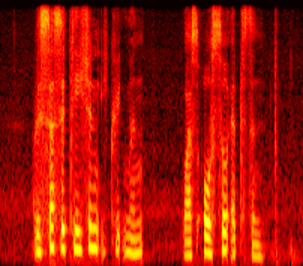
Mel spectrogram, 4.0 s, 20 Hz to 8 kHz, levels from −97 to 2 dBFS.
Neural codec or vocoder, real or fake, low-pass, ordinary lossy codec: codec, 16 kHz, 0.8 kbps, ZipCodec; fake; 7.2 kHz; none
